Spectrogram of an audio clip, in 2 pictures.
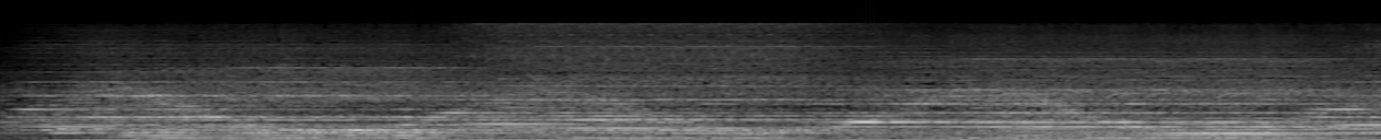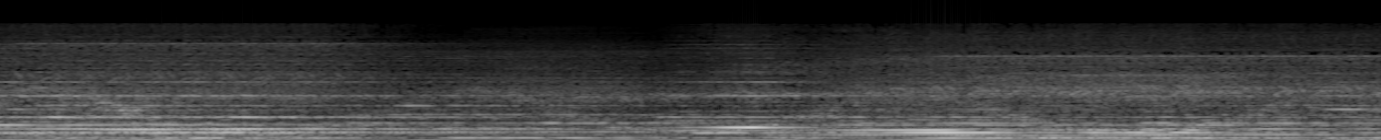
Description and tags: Follow Me...
made with cakewalks rapture.
ambient, harmony, idm, rapture, soundscape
